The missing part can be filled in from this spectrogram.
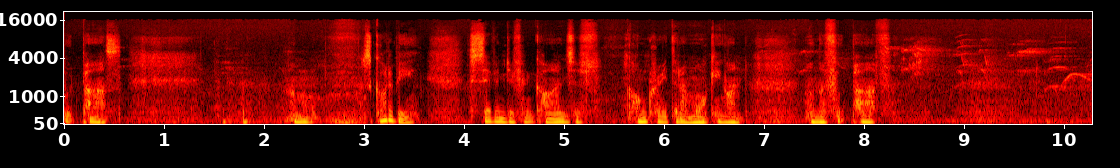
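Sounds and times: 
speech: 0.0s - 1.1s, 2.2s - 8.6s
steady outdoor hum: 0.0s - 10.2s
currawong and rainbow lorikeet calls: 0.3s - 3.1s, 6.8s - 10.2s.

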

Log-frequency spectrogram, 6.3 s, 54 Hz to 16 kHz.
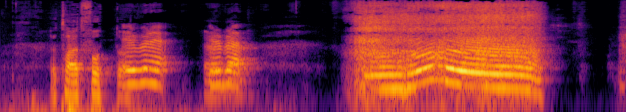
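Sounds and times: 
speech: 0.5s - 2.6s, 3.4s - 5.5s
person blowing nose hard: 3.4s - 5.7s.

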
